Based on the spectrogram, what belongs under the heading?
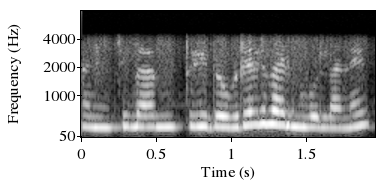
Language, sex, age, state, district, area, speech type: Dogri, female, 18-30, Jammu and Kashmir, Kathua, rural, conversation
